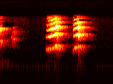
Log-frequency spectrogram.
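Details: African grey parrot indoors mimicking sounds such as meowing or laughing: a short faint call, then two loud, rich, nasal notes about half a second apart. The room is otherwise quiet.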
